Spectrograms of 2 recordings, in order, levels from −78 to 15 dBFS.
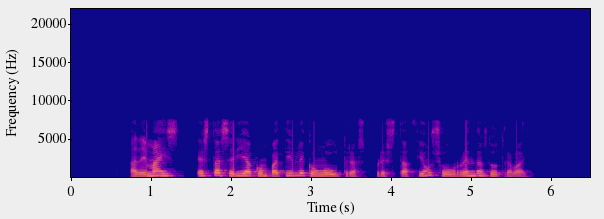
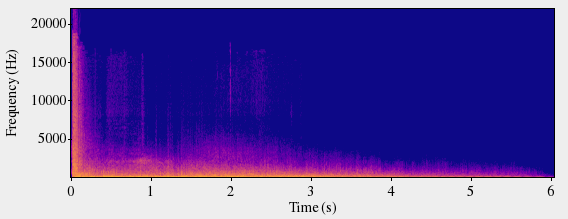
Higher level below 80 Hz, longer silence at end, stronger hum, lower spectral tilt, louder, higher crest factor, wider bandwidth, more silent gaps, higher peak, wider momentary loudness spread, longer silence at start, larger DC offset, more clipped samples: second, -64 dBFS vs -12 dBFS; first, 0.8 s vs 0.1 s; neither; about the same, -5.5 dB/octave vs -6.5 dB/octave; second, -25 LUFS vs -12 LUFS; first, 20 dB vs 10 dB; second, 7.8 kHz vs 18 kHz; first, 1.48-1.57 s, 3.76-3.81 s vs none; second, -6 dBFS vs 0 dBFS; second, 13 LU vs 19 LU; first, 0.75 s vs 0 s; neither; second, under 0.1% vs 0.5%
